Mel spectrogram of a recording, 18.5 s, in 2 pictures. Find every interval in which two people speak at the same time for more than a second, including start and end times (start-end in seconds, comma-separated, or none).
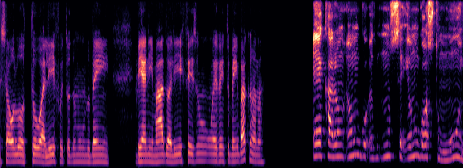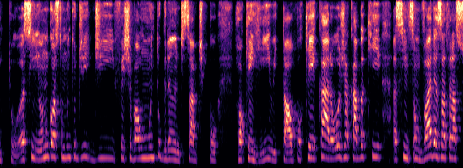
none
